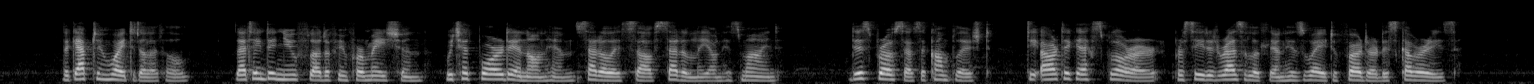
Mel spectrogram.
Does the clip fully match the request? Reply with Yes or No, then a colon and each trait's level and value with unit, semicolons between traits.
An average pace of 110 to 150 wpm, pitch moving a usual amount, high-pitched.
Yes: average, 145 wpm; average, 4.3 semitones; high, 195 Hz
